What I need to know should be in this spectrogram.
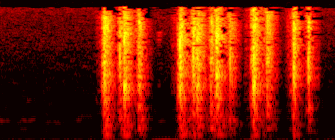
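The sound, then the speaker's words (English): Keys being tapped on a datapad, heard as quick, crisp clicks grouped in short bursts separated by brief pauses. The taps are fairly soft and come alone, with no talk. “With the tap of a couple of keys on his datapad, Wedge Antilles”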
